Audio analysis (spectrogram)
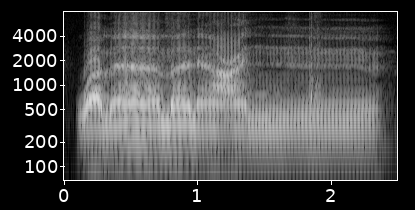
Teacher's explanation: وما، واو پہ زبر وا، میم کے ساتھ الف ما، وما، میم پہ زبر ما، نون پہ زبر نا، اور آ کو نام عن، وما منع، نون پر غنہ ہوگا۔ عین کا مخرج بیچ والا حلق، مڈل تھروٹ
